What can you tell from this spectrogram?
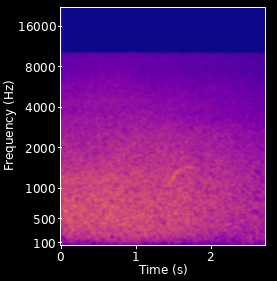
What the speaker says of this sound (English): This is our favorite beach in Alagoas, Maceió.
